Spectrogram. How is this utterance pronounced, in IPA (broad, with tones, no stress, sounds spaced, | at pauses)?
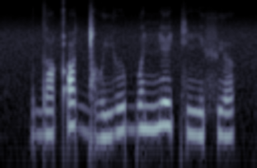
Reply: d a˨˩˦ qʼ o˥˨ ɡ͡ǀ o˨˩ j ɯ˧˥˧ b ʌ˥˨ ɲ e˥˨ c i˨˩˦ fʲ ʌ˨˦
